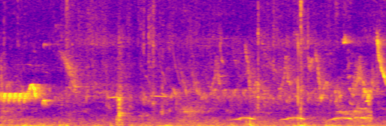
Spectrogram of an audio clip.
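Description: Faint birdsong. A rapid high trill fades out in the first half second, then come scattered thin chirps and, in the second half, a few short, low, rounded notes a little over half a second apart.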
